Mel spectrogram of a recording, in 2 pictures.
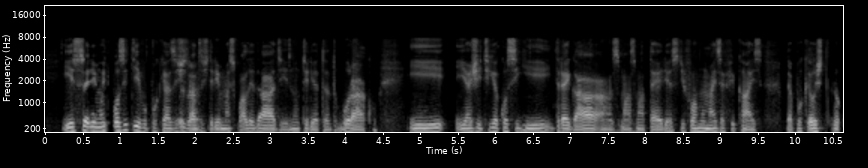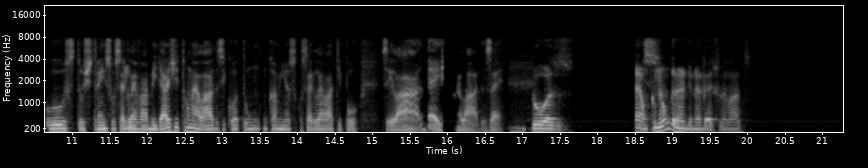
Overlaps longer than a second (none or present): none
